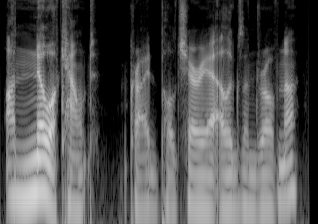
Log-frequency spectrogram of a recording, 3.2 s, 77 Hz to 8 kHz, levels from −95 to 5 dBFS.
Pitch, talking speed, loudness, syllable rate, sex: 115 Hz, 115 wpm, -22 LUFS, 4.9 syllables/s, male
